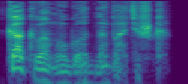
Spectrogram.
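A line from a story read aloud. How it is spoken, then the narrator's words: Quiet, strained reply. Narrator (Russian): тихо, будто через силу, ответил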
